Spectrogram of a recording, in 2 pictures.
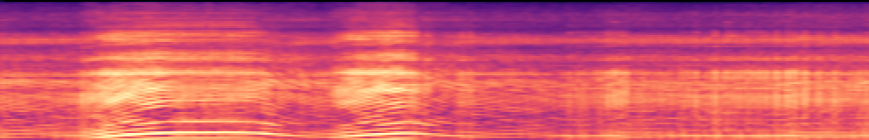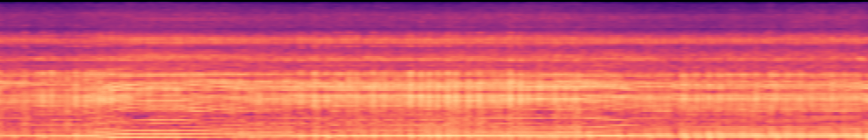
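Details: Customer's Fox twin-cylinder glow model engine on outdoor test run, glow igniter left on: two quick blips, then steady high even buzz holding speed without sag or misses; running healthy after earlier die-out.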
